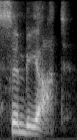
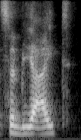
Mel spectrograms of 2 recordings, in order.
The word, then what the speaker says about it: symbiont: to begin with just it's symbiont well that's the problem with comic book fans we read all these words we don't necessarily hear anybody pronouncing them you know wasn't that what I said Simbi it no you said civvy it-- oh well alright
